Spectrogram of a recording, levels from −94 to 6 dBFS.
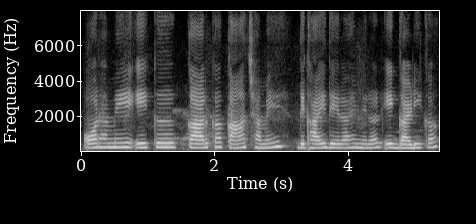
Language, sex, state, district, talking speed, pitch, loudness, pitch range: Hindi, female, Madhya Pradesh, Bhopal, 180 wpm, 230 Hz, -17 LUFS, 220-245 Hz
